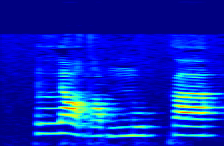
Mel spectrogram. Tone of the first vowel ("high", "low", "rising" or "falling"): falling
